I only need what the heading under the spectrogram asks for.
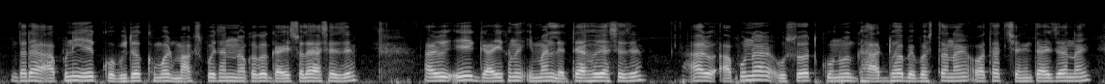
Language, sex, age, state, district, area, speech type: Assamese, male, 18-30, Assam, Sonitpur, rural, spontaneous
